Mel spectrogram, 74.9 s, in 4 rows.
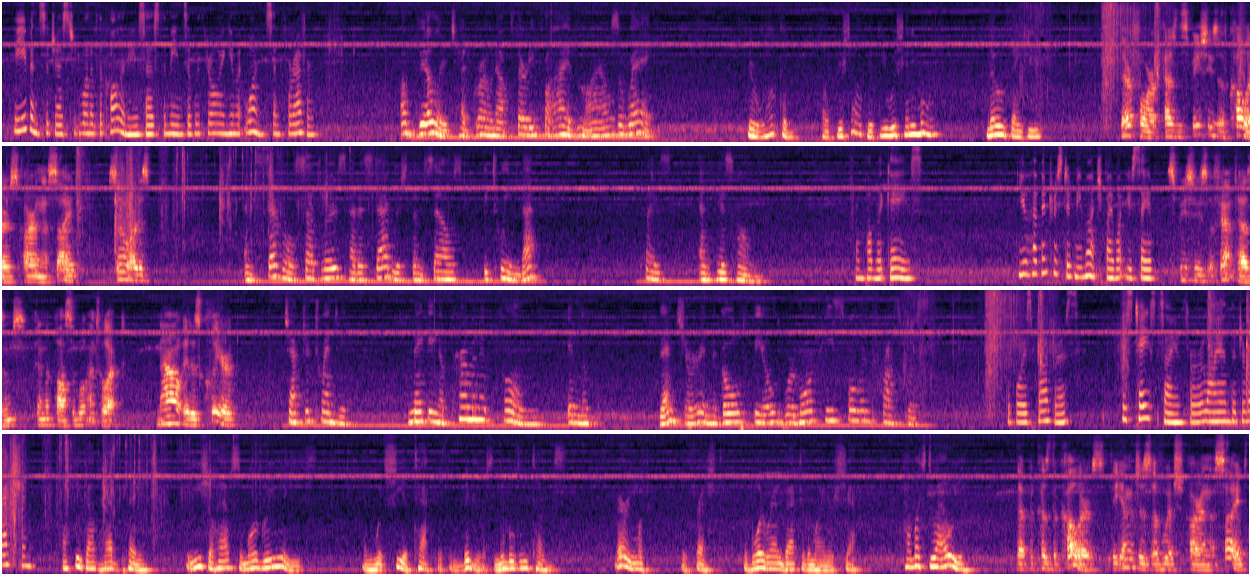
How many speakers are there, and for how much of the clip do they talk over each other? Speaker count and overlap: four, no overlap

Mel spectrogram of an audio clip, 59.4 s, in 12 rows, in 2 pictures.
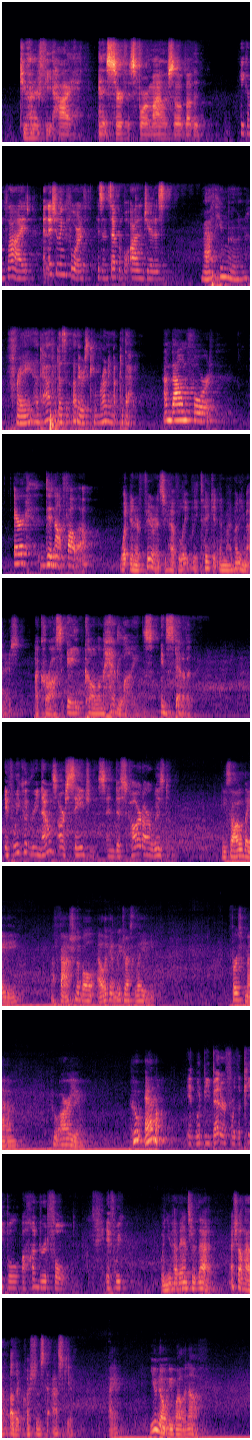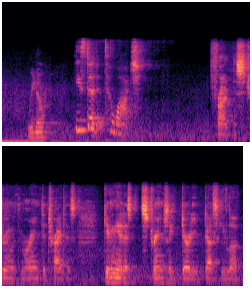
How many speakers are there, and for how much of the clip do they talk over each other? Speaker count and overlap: eight, no overlap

